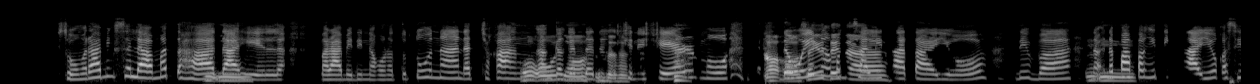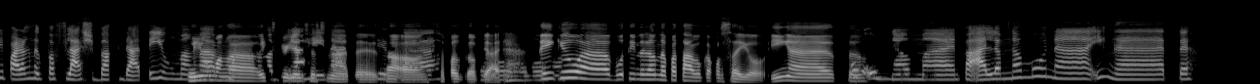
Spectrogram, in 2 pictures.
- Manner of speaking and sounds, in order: laugh
- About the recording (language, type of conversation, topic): Filipino, unstructured, Ano ang mga kuwentong gusto mong ibahagi tungkol sa iyong mga paglalakbay?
